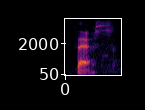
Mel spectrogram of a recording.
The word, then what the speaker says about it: Thies: from, is it Thies? Am I saying your name correctly? The last name's pronounced Thess. Thess, okay. so like Thess, like this, with a little extra adage to it.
